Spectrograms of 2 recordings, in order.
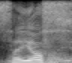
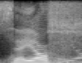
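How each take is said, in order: Both takes have the same delivery.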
